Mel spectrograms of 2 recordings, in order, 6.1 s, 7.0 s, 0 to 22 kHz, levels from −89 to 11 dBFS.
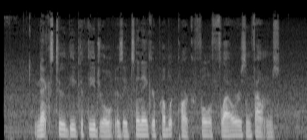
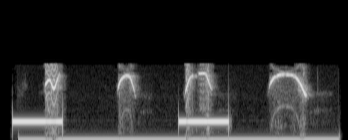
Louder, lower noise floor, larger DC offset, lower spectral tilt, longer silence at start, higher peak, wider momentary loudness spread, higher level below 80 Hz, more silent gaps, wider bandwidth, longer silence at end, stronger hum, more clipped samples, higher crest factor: second, -20 LUFS vs -7 LUFS; second, -39 dBFS vs -54 dBFS; second, under 0.1% vs 7%; first, -6.5 dB/octave vs -4.5 dB/octave; second, 0.05 s vs 0.2 s; about the same, -2 dBFS vs 0 dBFS; first, 19 LU vs 11 LU; about the same, -48 dBFS vs -46 dBFS; neither; first, 15.5 kHz vs 4 kHz; about the same, 0 s vs 0.1 s; neither; second, under 0.1% vs 0.4%; first, 18 dB vs 10 dB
